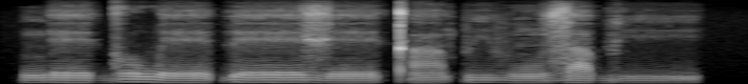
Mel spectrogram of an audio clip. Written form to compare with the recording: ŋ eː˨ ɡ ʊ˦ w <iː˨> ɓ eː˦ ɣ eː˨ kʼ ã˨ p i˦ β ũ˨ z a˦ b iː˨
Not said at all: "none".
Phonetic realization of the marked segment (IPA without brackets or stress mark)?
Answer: eː˨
